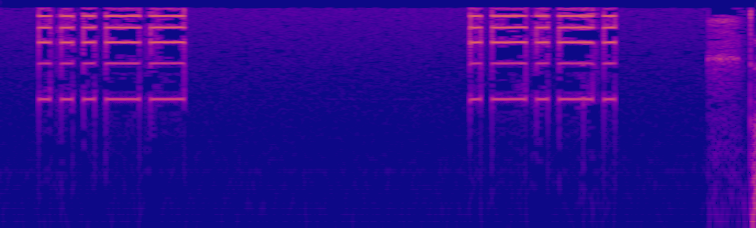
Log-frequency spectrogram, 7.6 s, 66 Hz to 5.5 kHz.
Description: Morse code, heard as a keyed tone, about 11 wpm, 2400 Hz. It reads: 3 <AR>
